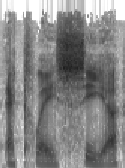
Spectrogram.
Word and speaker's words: ecclesia: In Greek, it's pronounced ecclesia. Okay? It comes from two parts. Ek is like in exit. You know, we spell exit E-X-I-T, but it's really E-K-S-I-T.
